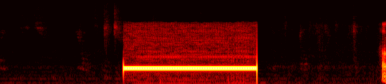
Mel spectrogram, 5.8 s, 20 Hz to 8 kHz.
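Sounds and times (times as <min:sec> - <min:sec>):
telephone line tones during call transfer: 0:01.9 - 0:03.9.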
